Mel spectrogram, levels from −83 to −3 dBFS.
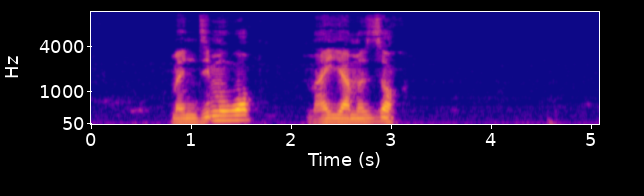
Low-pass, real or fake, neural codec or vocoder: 10.8 kHz; fake; vocoder, 24 kHz, 100 mel bands, Vocos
